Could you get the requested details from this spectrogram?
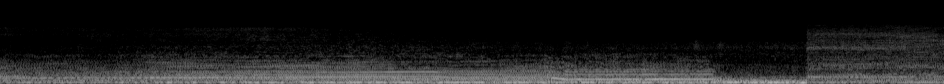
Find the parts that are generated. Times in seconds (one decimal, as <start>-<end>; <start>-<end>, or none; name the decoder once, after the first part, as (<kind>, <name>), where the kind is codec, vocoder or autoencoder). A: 0.0-2.0 (vocoder, BigVGAN v2); 5.0-9.4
